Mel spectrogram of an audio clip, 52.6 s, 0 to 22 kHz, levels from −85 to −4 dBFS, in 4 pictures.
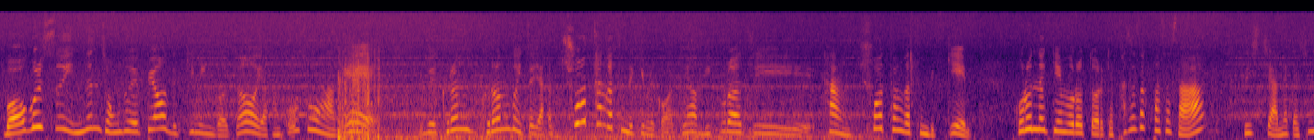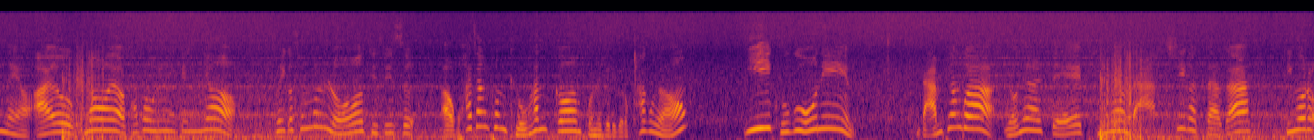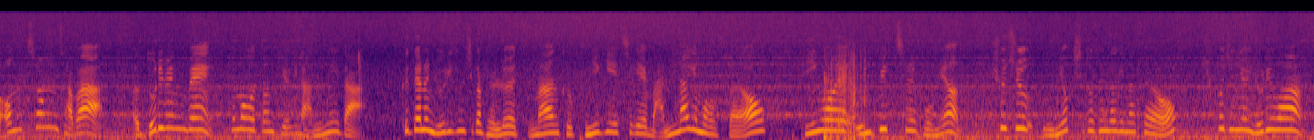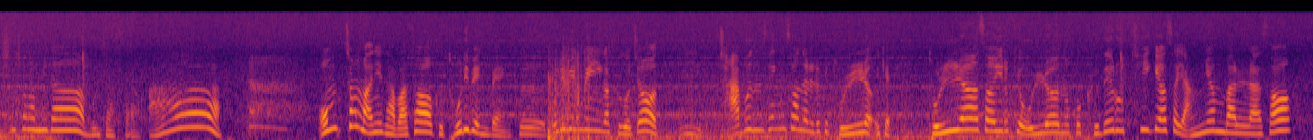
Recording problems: hiss; loud; throughout; 6 dB below the speech

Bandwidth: 14.5 kHz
